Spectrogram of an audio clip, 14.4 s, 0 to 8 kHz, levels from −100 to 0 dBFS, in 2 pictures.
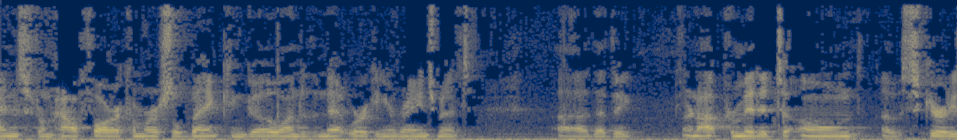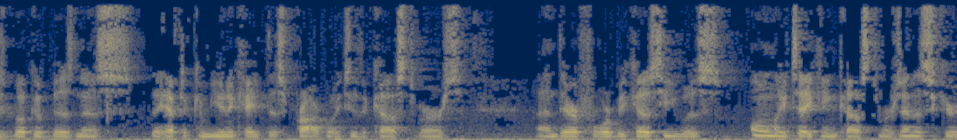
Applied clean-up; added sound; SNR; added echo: none; none; none; none.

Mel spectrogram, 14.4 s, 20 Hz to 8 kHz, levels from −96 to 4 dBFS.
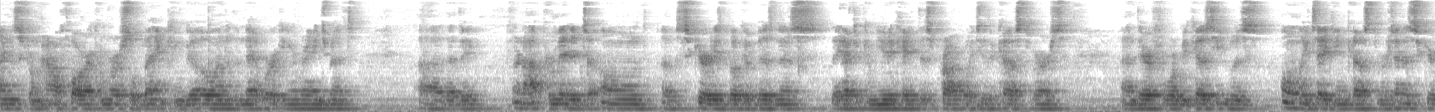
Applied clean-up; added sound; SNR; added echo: none; none; none; reverberation time 1.2 s.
